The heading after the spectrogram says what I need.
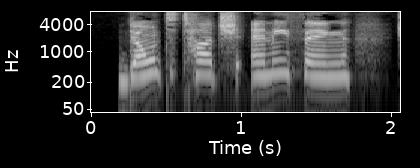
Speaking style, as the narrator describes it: she called out to him

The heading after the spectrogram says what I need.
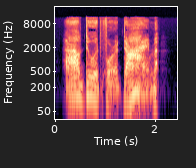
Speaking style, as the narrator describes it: the hobo croaked

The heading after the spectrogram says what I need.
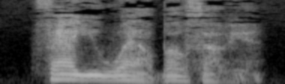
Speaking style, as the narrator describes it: she said softly

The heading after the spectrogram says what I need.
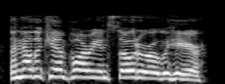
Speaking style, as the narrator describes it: Terran laughs, sticks her arm up in the air and yells

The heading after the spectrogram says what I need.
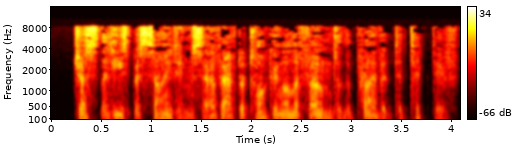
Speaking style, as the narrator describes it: Chad said, lowering his voice as though Oliver was nearby

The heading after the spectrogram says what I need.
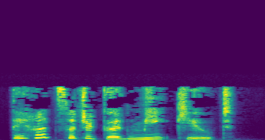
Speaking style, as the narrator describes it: I croak

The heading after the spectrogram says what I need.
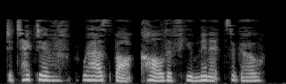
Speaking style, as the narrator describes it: she says, her voice shaky

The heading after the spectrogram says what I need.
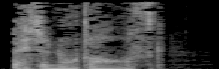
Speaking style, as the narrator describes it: Ben whispered back

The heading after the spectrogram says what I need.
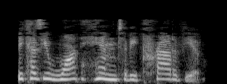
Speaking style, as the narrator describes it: said sharply

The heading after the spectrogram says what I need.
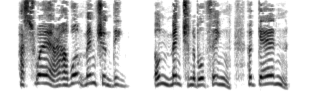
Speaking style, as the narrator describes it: Archer pleaded

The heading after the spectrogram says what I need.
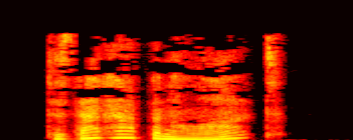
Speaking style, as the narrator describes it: Jenna asked in a low voice

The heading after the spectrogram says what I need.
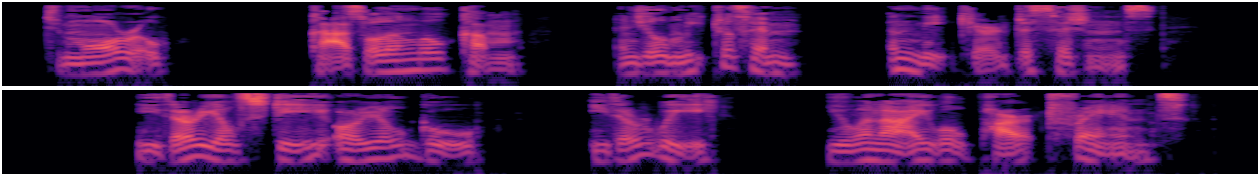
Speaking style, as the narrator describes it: said Oracle gravely

